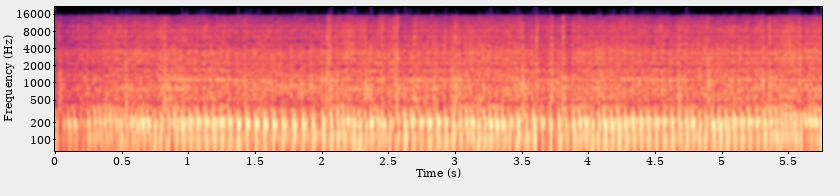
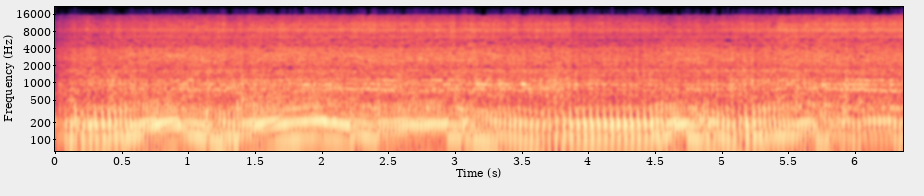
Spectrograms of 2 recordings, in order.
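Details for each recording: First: Jawa Perak with engine running, in gear: fast even khat-khat clatter from chain sprocket; loose rear sprocket nuts, fixed by tightening with 6 mm Allen key. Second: Jawa Perak running after the loose rear sprocket nuts were tightened with a 6 mm Allen key: even, steady beat with no knocking from chain or sprocket; drive now smooth and tight.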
